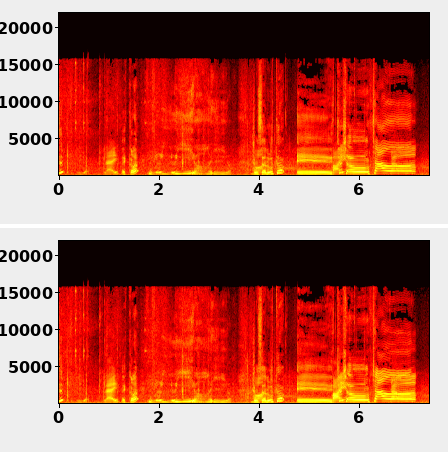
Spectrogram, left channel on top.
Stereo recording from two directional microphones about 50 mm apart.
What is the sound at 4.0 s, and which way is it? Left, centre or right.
Speech, left.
